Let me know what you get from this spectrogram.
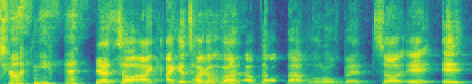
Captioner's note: laugh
